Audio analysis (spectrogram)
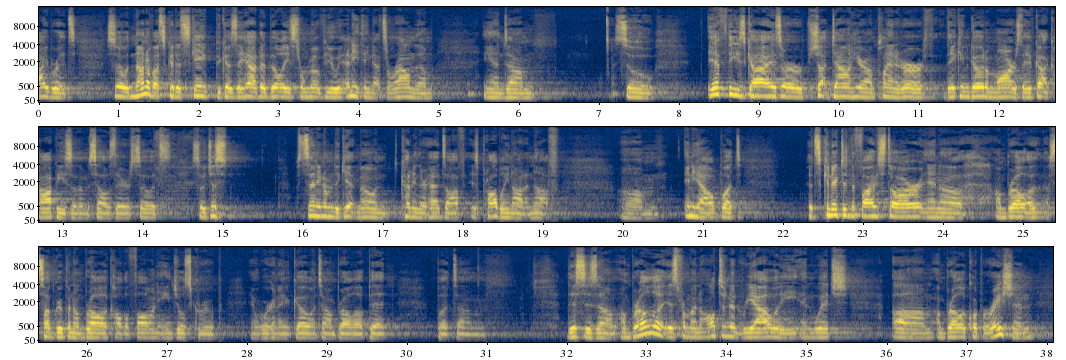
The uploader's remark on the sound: Presentation at the Secret Space Conference - 5/3/22.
